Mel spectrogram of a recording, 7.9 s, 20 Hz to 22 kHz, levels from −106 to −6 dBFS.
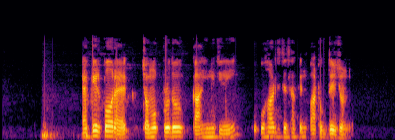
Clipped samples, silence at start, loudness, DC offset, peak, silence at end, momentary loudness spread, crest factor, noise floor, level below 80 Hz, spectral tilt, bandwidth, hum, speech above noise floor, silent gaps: under 0.1%; 0.85 s; -19 LUFS; under 0.1%; -2 dBFS; 0.95 s; 18 LU; 18 dB; -82 dBFS; -56 dBFS; -7.5 dB/octave; 7 kHz; none; 64 dB; none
